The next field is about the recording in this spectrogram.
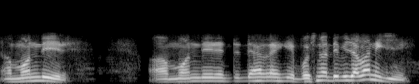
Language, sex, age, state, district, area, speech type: Assamese, male, 45-60, Assam, Goalpara, urban, conversation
